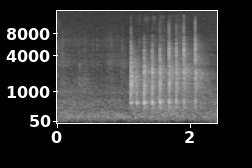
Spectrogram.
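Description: Chalk tapping against a blackboard in a quick run of about nine sharp clicks, roughly ten a second, starting about a second in, as a curve is drawn.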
